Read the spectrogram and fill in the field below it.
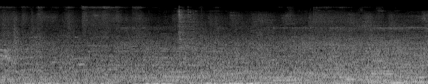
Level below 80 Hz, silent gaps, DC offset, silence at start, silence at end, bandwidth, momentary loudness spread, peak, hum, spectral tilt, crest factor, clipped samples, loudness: -32 dBFS; none; under 0.1%; 0 s; 0 s; 16 kHz; 5 LU; -10 dBFS; none; -5 dB/octave; 14 dB; under 0.1%; -26 LUFS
